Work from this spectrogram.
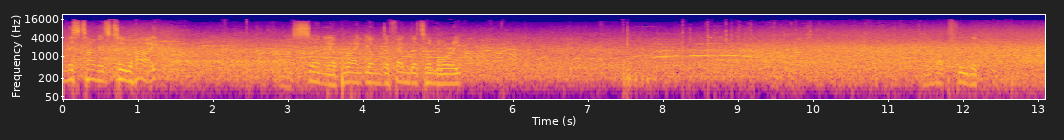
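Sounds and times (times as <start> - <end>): stadium crowd din: 0.0 - 13.0.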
